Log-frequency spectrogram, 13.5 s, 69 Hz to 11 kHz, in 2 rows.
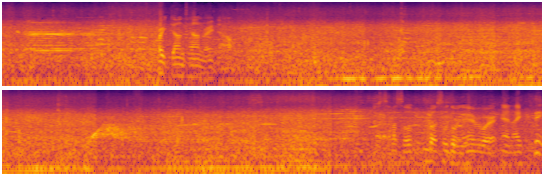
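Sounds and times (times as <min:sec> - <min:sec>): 
city bus engine drone inside a moving bus: 0:00.0 - 0:13.4
road noise inside a moving city bus: 0:00.0 - 0:13.4
rising squeal inside a city bus: 0:00.2 - 0:01.7, 0:07.8 - 0:11.3
speech: 0:02.0 - 0:03.2, 0:11.7 - 0:13.4.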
